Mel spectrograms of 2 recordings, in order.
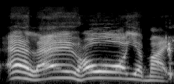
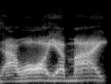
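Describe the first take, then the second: First: High, loud, hammed-up Cockney; Cockney accent. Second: Hammed-up Aussie greeting; Australian accent. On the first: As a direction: greet like a caricature Cockney. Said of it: "those Cockney folks with their shoulders". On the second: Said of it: "the Aussies". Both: Shown as a demonstration.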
